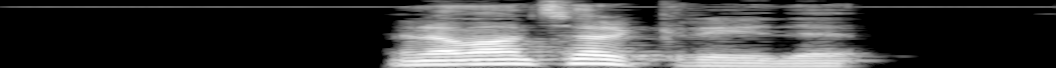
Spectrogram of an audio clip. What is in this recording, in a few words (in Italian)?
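"me n avanza", dialettale crespinese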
